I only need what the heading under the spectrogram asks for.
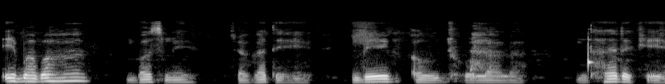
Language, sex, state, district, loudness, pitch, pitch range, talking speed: Chhattisgarhi, male, Chhattisgarh, Rajnandgaon, -17 LUFS, 110 Hz, 95-150 Hz, 115 wpm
